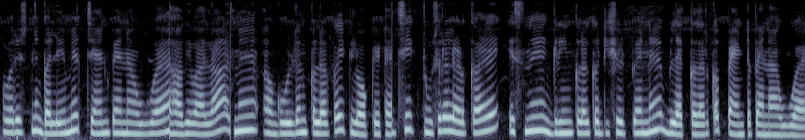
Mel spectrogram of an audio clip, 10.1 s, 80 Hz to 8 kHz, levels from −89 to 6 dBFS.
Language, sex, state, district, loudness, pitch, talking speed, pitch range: Hindi, female, Chhattisgarh, Raigarh, -20 LUFS, 235 Hz, 225 wpm, 220-265 Hz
